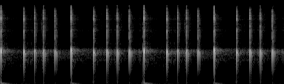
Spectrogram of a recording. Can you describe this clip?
recorded in my home studio: castagnette (Italian castanets) pizzica_pizzica folk dance of southern Italy rhythm
castagnette, italianpizzica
